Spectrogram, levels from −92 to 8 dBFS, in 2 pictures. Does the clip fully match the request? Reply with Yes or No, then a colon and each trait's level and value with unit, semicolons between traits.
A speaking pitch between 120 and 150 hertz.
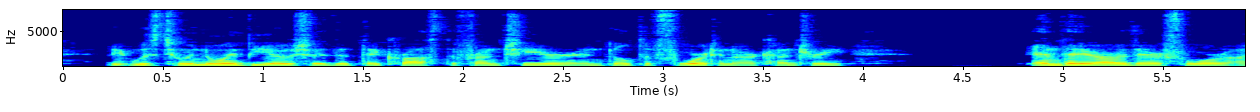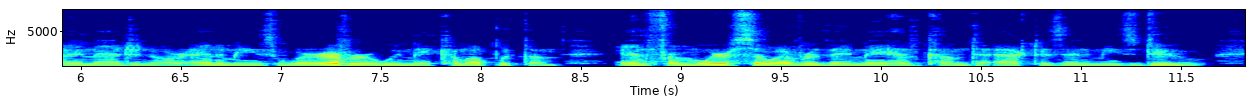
Yes: medium, 140 Hz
